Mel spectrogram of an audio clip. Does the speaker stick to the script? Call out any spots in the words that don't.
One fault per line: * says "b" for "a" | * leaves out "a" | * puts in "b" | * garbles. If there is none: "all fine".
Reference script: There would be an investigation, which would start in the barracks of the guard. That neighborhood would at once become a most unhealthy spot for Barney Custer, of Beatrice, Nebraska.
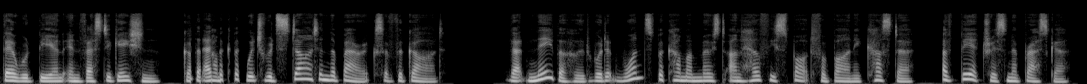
* garbles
